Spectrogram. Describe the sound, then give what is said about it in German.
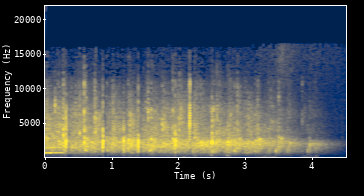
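An audience claps steadily for the technical crew, a dense wash of many hands at a fairly even loudness for several seconds before tapering off at the end. No one speaks over it. “Ein Applaus an die Technik, weil die machen einen richtig guten Job.”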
